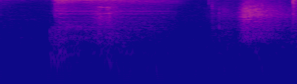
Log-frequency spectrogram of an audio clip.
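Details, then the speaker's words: Sleeping female dog snoring, owner remarks she needs to lose some weight: two short, hissing, snorting breath noises. "no cuz I already know my dog snores she snores I ain't never had a dog snore she the first one"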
